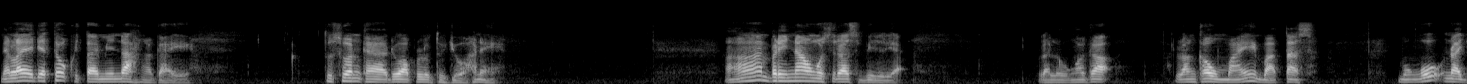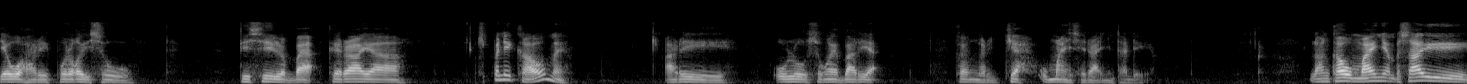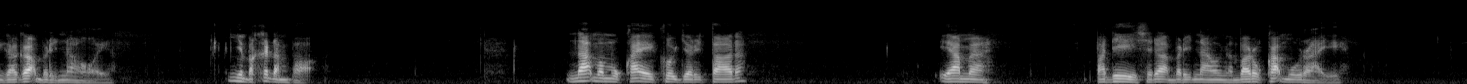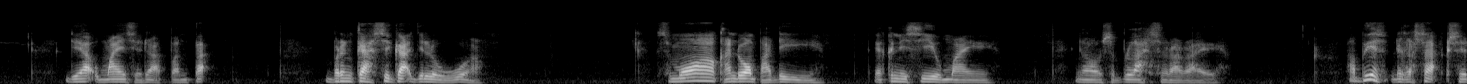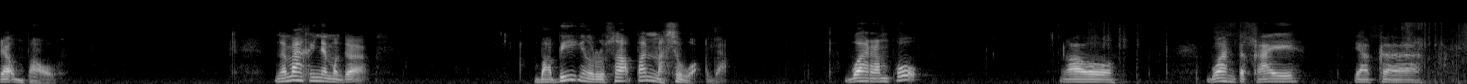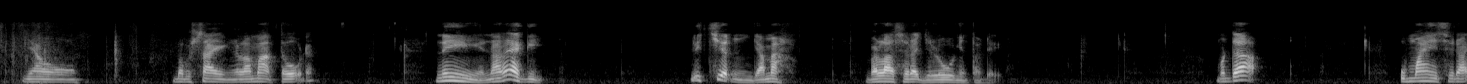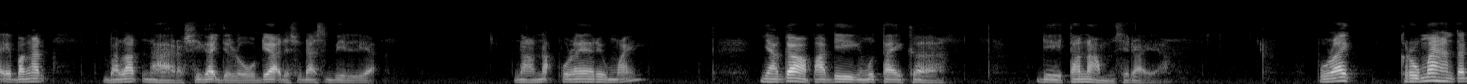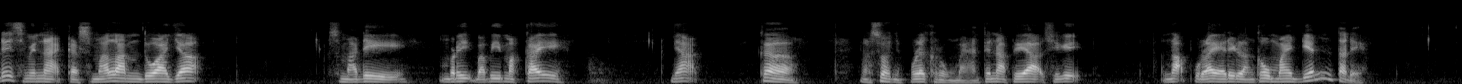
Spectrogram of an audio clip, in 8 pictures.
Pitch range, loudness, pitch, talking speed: 105-135 Hz, -23 LUFS, 120 Hz, 85 wpm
